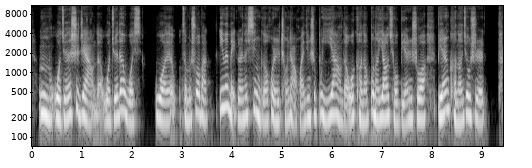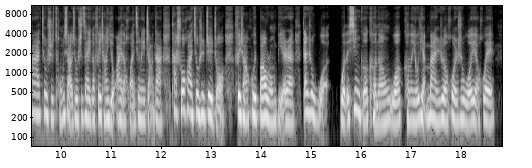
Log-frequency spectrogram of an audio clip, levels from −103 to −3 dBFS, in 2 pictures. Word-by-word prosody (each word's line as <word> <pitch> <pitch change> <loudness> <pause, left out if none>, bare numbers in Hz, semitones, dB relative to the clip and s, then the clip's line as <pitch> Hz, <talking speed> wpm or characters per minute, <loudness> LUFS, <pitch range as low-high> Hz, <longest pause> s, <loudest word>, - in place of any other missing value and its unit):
嗯， 225 -3 +5
我 205 -2 +5
觉 195 +1 -1
得 210 - +2
是 245 +3 -1
这 220 0 +2
样 180 -4 -4
的。 - - -7
我 185 - -2
觉 200 +3 +1
得 255 +2 +3
我 175 -7 0 0.4
我 180 -4 0
怎 200 -1 -1
么 185 - -3
说 240 +5 +1
吧， 210 -5 -2 0.2
因 275 - 0
为 300 - +3
每 235 -4 0
个 200 - -5
人 185 - -1
的 210 - +1
性 220 +2 +1
格 175 -3 -3
或 220 - 0
者 175 - -1
是 175 - -3
成 180 -2 -6
长 210 - -3
环 155 0 -7
境 200 +2 0
是 215 - -2
不 225 +2 -3
一 195 -3 0
样 225 -4 +1
的， - - -4
我 205 +1 +1
可 215 -4 -2
能 175 0 -4
不 235 +4 0
能 200 -4 +3
要 210 0 +2
求 185 -5 -4
别 165 -1 -5
人 190 - -2
说 195 0 0 0.2
别 215 +1 +6
人 250 +3 +1
可 220 -5 -1
能 170 +1 -3
就 220 +2 +2
是 195 -3 -3 0.2
他 235 -2 -3
就 230 +1 -1
是 205 -2 -3
从 210 - -4
小 220 -1 0
就 195 - 0
是 200 - -6
在 205 - +1
一 190 - 0
个 190 - -3
非 215 - +3
常 190 -2 0
有 - - +1
爱 190 0 -2
的 180 - -5
环 175 - -6
境 200 - -1
里 185 - -2
长 185 - -6
大， 185 -3 -3 0.2
他 245 - -4
说 260 +3 +2
话 250 -3 0
就 235 +2 +2
是 220 0 +3
这 215 0 +5
种 - - -2 0.2
非 225 - +7
常 210 -4 +2
会 210 +1 +5
包 205 +1 +5
容 175 -2 0
别 185 -1 -2
人。 170 -1 +1 0.2
但 240 - +1
是 235 - +2
我 225 - -2 0.2
我 185 - +4
的 - - -1
性 260 +5 +2
格 220 -6 +1
可 220 +4 -1
能 165 +4 -2
我 170 +1 +2
可 190 0 -5
能 180 - -4
有 180 +2 +2
点 215 +1 +2
慢 200 -3 0
热， 190 -1 +3
或 205 +3 +2
者 175 - -2
是 190 +1 -1
我 170 -2 +2
也 185 -1 +1
会 185 -1 0
200 Hz, 345 characters per minute, -19 LUFS, 185-220 Hz, 0.4 s, 非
